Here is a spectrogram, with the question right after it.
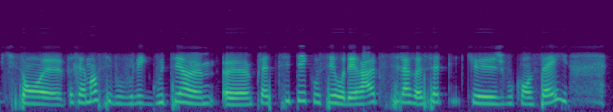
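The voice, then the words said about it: Speaker's own regional accent. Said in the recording (French): “mon magnifique accent”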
